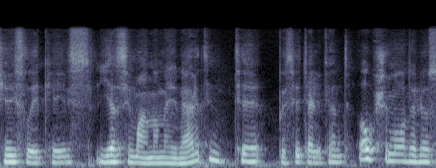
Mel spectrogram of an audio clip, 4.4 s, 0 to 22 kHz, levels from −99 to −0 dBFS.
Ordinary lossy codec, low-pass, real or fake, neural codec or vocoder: Opus, 64 kbps; 10.8 kHz; fake; codec, 24 kHz, 1 kbps, SNAC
